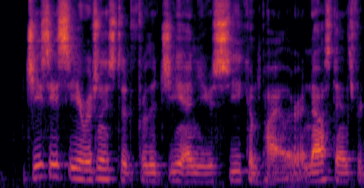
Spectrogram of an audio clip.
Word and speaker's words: GNU: And it's pronounced, GNU, by the way.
